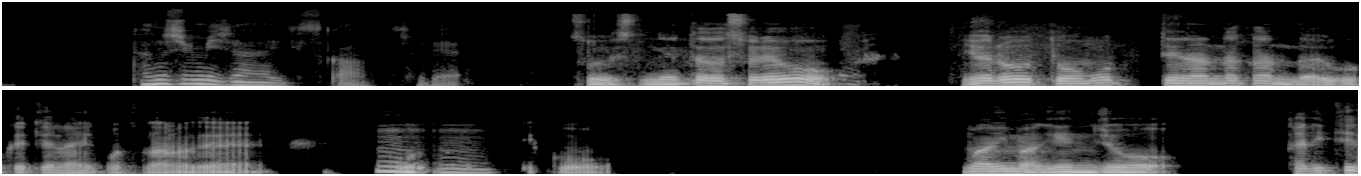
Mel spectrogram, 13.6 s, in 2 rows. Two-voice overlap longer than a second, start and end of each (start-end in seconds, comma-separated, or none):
none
